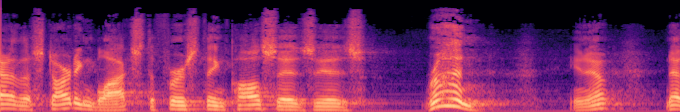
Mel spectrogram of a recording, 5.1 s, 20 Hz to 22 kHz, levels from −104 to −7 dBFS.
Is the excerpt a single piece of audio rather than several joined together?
yes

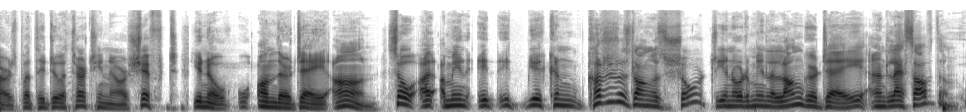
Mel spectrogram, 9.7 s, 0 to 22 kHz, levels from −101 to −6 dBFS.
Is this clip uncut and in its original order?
no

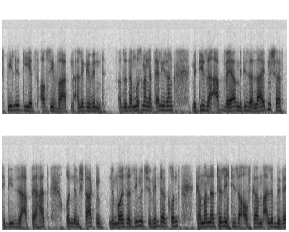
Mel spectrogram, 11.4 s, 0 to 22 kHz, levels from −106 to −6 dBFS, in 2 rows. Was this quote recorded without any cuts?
yes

